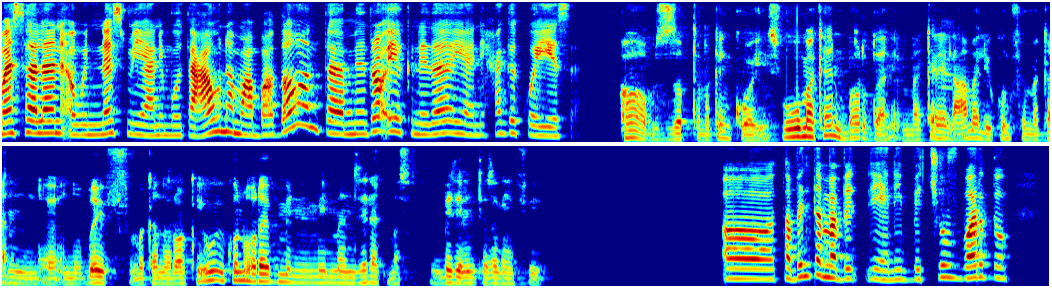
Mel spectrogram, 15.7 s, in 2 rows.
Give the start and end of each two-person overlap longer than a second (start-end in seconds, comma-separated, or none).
none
